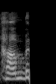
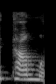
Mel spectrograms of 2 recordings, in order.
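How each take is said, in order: First: थंब with the final b sounded; wrong pronunciation. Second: थंब said as tham, silent b; correct pronunciation. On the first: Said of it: "ये थंब नहीं होता". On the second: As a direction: end थंब on m, no b. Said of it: "ये थंब होता है". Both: Shown as a demonstration.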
